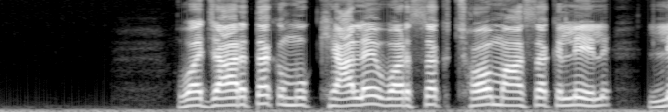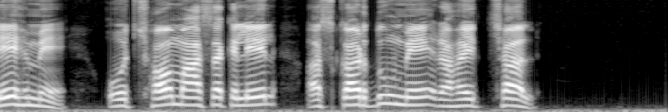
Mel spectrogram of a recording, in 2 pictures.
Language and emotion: Maithili, neutral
